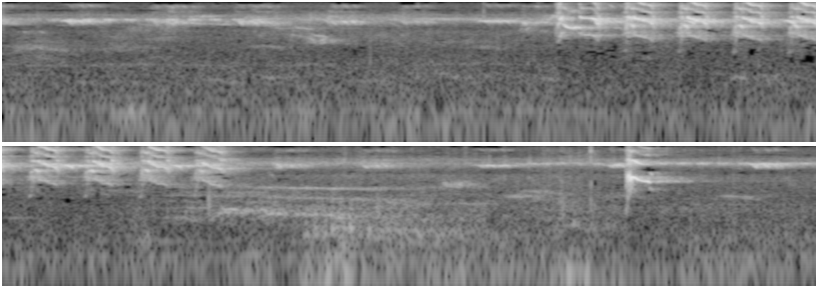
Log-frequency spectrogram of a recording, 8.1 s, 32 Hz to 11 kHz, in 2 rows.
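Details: Green parakeet being fed at day 49 of age gives a run of about eight raspy, pulsed chirps over two seconds. A faint high insect-like tone continues throughout.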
